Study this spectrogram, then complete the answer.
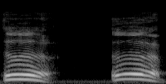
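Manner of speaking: loud, high groan of disgust. Shown as a demonstration. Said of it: "And my reaction is".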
